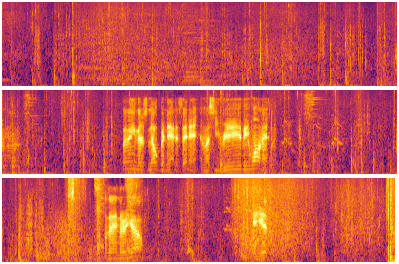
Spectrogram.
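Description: Waves lap gently against a wooden pier.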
